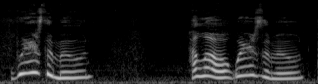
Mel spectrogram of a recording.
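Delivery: high, singled-out mock search call; playful calling out. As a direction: call out high and a bit loud, as if hailing someone missing.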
